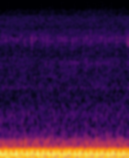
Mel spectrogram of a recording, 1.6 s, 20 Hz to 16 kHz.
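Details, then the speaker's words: Audi B5 S4 warming up from cold after new 3 bar MAP sensor and tune flash, known bad exhaust leak underneath. Deep, steady, even low idle rumble with no knocks or misses; normal idle. "ngine warms up. It's still cold. But yeah, it seems to rev normal."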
